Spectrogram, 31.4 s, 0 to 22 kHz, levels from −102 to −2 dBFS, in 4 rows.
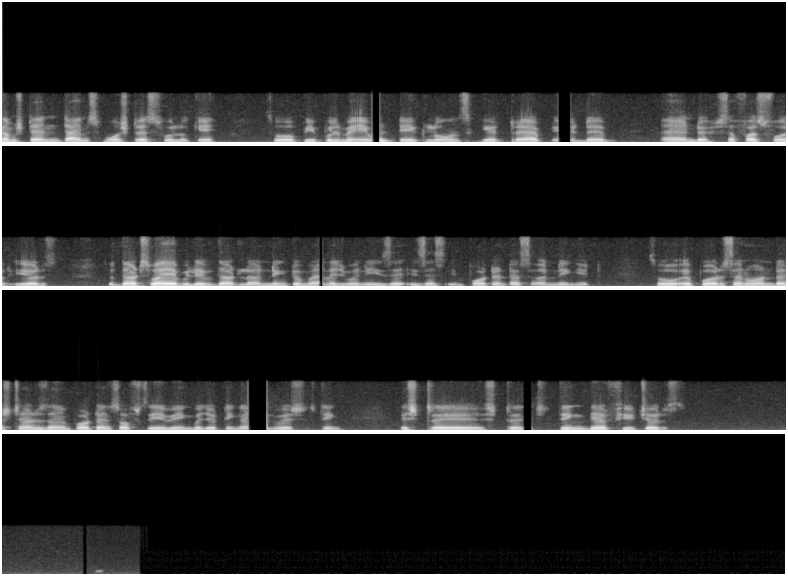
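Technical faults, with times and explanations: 3.70–3.84, 5.56–5.72, 11.01–11.10, 18.14–18.36, 20.89–21.01 and 24.33–24.37 s, packet loss on an ADPCM call: six hard-edged dropouts, running from 40 ms up to 190 ms. The 11.0 s gap falls right after "believe that learning to", the 18.1 s one comes after "importance of saving budgeting", and the 20.9 s one sits just before "their futures". Each run of missing packets was filled with silence, so the decoder's adaptive predictor and step size lost track of the sender's. When the sound comes back it is slightly distorted, then settles over a few tens of milliseconds. The wideband G.722 path can be heard carrying the sound fine between holes.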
